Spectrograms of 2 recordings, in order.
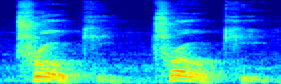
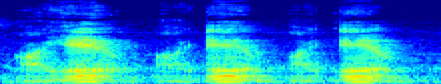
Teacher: So it's the stress syllable at the beginning of the word followed by an unstressed syllable. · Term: trochaic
